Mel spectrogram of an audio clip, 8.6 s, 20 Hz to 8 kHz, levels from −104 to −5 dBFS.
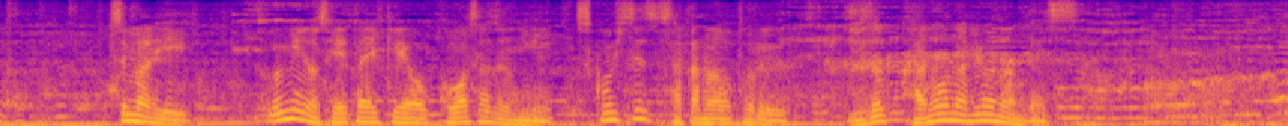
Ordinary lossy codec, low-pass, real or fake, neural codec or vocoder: none; none; fake; codec, 16 kHz, 4 kbps, FreqCodec, smaller model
